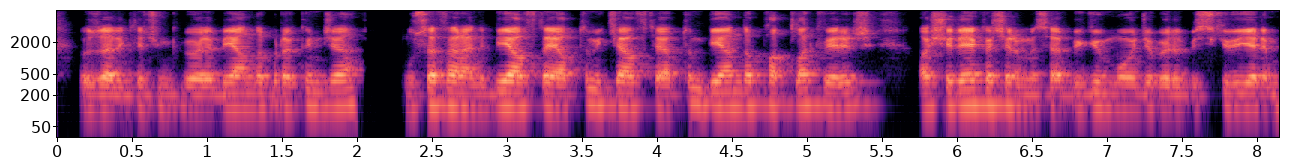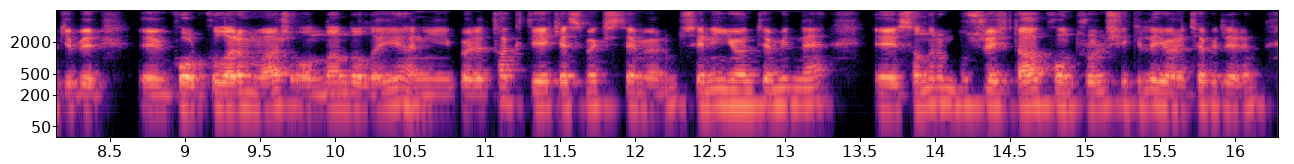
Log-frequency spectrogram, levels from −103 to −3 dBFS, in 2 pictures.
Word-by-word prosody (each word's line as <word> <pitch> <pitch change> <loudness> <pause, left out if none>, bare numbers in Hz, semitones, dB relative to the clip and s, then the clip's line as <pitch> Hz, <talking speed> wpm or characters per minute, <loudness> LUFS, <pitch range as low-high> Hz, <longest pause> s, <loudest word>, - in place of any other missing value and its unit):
Özellikle 475 +2 +1
çünkü 105 0 -11
böyle 100 0 -1
bir - - +4
anda 110 0 +2
bırakınca 120 +2 -3 0.3
bu 110 - -12
sefer, 120 +2 +5
hani, 110 -2 -1
1 120 - +7
hafta 115 -1 +6
yaptım, 110 +5 +3
2 125 +1 0
hafta 115 -1 0
yaptım, 125 +4 -4
bir 125 - +7
anda 120 +1 +1
patlak 125 0 -5
verir, 110 - +1 0.3
aşırıya 130 +1 +6
kaçarım 120 -4 0
mesela, 100 0 -1
1 - - -3
gün 110 0 -5
boyunca 110 0 -5
böyle 105 -1 -4
bisküvi 105 +1 +2
yerim 110 0 +5
gibi, - - +1 0.3
eee, 105 -1 0
korkularım 110 +1 +1
var. 115 +4 -1
Ondan 115 +3 -5
dolayı, 125 +4 -4
hani, 100 -5 -7
böyle, 100 0 -4
"tak" 155 +5 -8
diye 120 0 +4
kesmek 120 +1 -1
istemiyorum. 125 -1 -2
Senin 125 -1 0
yönteminle, 130 +2 -3 0.3
eee, 455 -1 +4
sanırım 140 -2 -2
bu 130 - -11
süreci 125 -1 +1
daha 125 +2 +2
kontrollü 120 -1 -7
şekilde 125 +1 -4
yönetebilirim. 115 +2 -4
120 Hz, 185 wpm, -25 LUFS, 110-125 Hz, 0.3 s, 1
